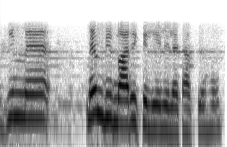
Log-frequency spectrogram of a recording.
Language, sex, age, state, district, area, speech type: Hindi, female, 18-30, Uttar Pradesh, Sonbhadra, rural, conversation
